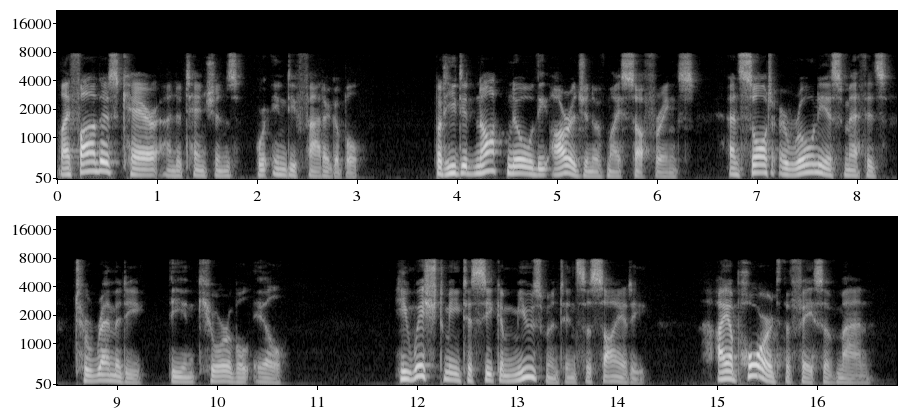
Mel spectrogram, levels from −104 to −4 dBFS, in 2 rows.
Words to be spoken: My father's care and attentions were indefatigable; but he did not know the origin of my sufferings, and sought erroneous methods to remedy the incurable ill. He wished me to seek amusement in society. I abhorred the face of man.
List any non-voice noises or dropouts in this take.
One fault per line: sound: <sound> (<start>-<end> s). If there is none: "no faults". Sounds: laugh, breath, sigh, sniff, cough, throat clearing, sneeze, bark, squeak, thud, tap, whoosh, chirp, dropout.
no faults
